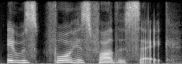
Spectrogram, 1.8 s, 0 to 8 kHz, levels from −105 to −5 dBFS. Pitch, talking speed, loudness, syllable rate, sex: 210 Hz, 195 wpm, -17 LUFS, 4.4 syllables/s, female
